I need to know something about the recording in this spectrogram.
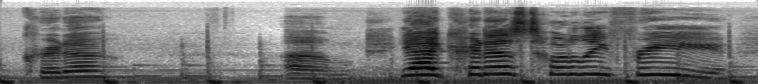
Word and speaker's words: Krita: one, which is called Krita. I think it's actually pronounced Krita.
